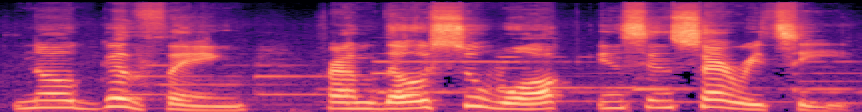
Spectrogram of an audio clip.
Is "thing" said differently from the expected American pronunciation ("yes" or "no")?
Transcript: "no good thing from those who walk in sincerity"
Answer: no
